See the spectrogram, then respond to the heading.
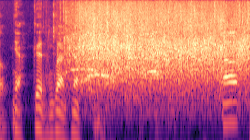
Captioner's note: cheers and applause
